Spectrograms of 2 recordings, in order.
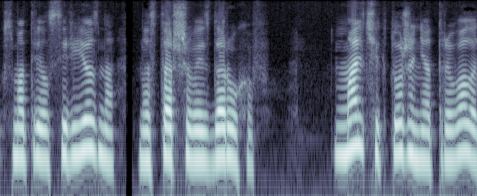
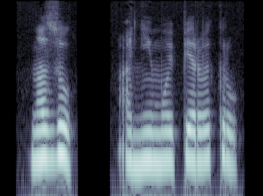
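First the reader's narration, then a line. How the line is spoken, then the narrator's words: Quiet speech. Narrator (Russian): тихо проговорила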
